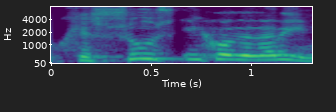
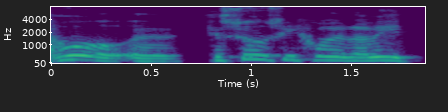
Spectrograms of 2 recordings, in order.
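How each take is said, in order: First: Higher, crying out in great need; a blind beggar shouting for help; desperate cry. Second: Quiet, casual calling of the name; just saying it. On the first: Retold or imitated. Blind beggar crying out to Jesus, desperate. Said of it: "lo gritaba de tal manera". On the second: Shown as a demonstration. Preacher showing the cry without desperation, quietly. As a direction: say it without urgency. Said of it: "No, no era tan solo que decía".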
